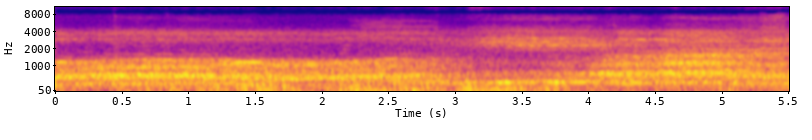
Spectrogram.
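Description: A large crowd sings together outdoors.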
